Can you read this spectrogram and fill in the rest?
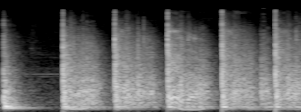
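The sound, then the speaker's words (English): A regular hammer pounds on a two-by-four wooden board in about six loud strikes at a steady, quick rhythm, each sharp blow ringing briefly before the next, and the two-by-four snaps in half; no one is talking. “and the two by four just snaps in half.”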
